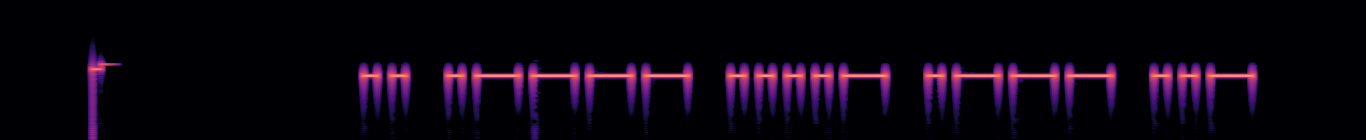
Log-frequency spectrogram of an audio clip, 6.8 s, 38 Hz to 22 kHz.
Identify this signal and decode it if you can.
Morse code, heard as a keyed tone, about 17 wpm, 700 Hz. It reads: I14JU
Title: Five Challenging Letter-Number Combinations 17wpm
